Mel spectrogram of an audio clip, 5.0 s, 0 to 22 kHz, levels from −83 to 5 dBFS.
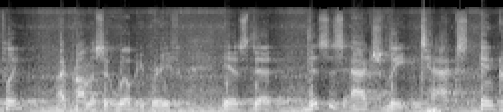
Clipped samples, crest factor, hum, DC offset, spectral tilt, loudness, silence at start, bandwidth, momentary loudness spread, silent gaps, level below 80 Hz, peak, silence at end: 0.9%; 10 dB; none; under 0.1%; -4.5 dB/octave; -10 LUFS; 0 s; 16.5 kHz; 6 LU; none; -20 dBFS; 0 dBFS; 0 s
